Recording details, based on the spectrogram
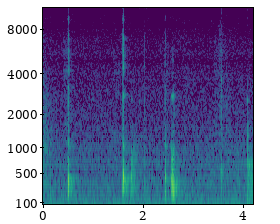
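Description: Short, sharp gulping clicks recur about once a second in a quiet room, the typical sound of hiccups.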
